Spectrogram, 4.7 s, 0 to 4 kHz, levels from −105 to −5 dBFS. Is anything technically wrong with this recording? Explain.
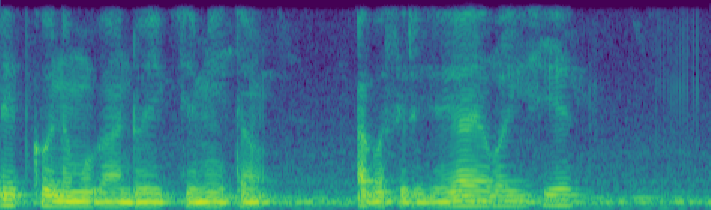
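No, the speech signal comes through intact, with no technical faults to be heard anywhere in it.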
